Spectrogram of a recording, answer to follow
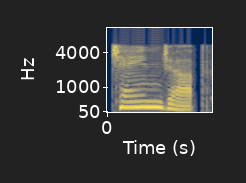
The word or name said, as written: changeup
